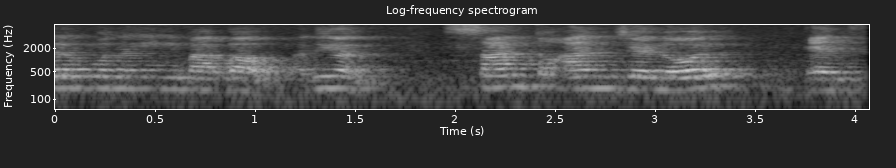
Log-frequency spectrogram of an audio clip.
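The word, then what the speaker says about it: xanthoangelol: 5 syllables tayo, okay? Santo. Follow me. Repeat after me. Santo. Anje. Lol.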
